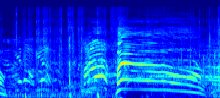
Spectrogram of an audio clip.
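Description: A man's voice shouting in celebration of a goal: a short call near the middle, then one long drawn-out shout that slowly falls in pitch.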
